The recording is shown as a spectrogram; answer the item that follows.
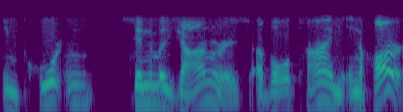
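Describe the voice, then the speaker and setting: A man with an American accent speaks at a moderate pace in a fairly high pitch. His is a plain, everyday voice with lively intonation. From New Jersey. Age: 40s. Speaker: horror writer and filmmaker. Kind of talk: casual chat.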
